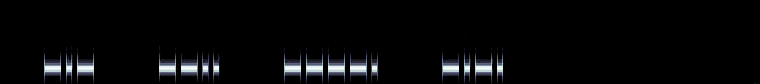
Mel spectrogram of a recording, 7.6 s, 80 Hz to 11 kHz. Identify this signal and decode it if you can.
Morse code, heard as a keyed tone, about 22 wpm, spaced as for 10 wpm, 700 Hz. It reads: KZ9C
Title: USA Call Signs - 4 Characters - 4x Character Spacing - 22wpm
